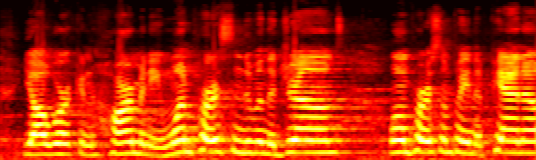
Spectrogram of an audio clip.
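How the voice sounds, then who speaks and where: A woman with a high, animated voice talks at a very fast pace amid audible room echo and noticeable background noise. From Middle East. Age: 20s. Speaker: motivational speaker, athlete. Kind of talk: motivational talk to live audience.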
